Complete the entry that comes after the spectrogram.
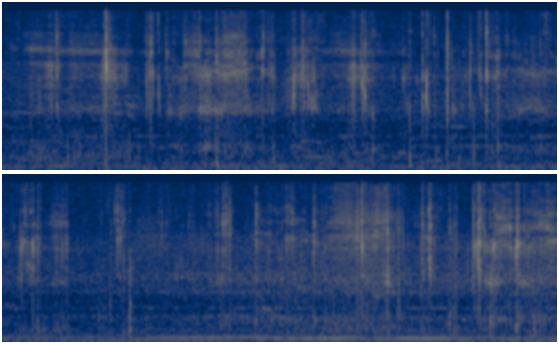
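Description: Close-up wet chewing and lip-smacking of a person eating rice and chicken curry by hand, with many short sharp smacks and clicks; one loud click about a second in.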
